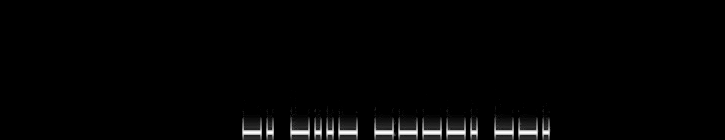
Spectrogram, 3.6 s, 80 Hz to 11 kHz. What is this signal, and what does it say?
Morse code, heard as a keyed tone, about 40 wpm, 700 Hz. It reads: NX9G
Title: Call Signs - 40wpm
